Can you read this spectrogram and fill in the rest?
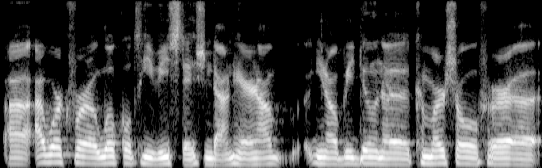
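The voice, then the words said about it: Thick Midwestern accent. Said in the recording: “my big Midwestern accent coming through a little thick”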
